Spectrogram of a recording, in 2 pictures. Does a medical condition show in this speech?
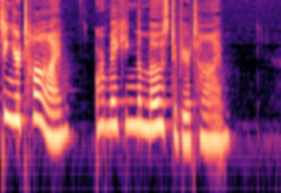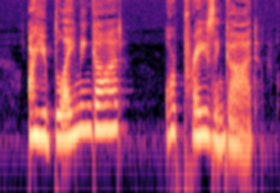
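No.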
